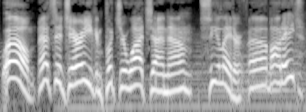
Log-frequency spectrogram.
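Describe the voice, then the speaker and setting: An actor in a radio drama playing a calm, careful married father who is secretly plotting, with a guarded manner. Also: extremely high pitch, moderate pace, soft background music. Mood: breezy, casual.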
